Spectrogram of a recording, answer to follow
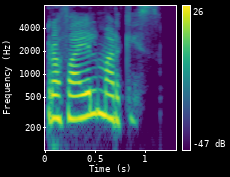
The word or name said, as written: Rafael Márquez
